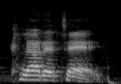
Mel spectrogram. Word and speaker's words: clarete: They call it clarete. It's spelled claret, but it doesn't mean a claret like a red wine, like a Bordeaux wine.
